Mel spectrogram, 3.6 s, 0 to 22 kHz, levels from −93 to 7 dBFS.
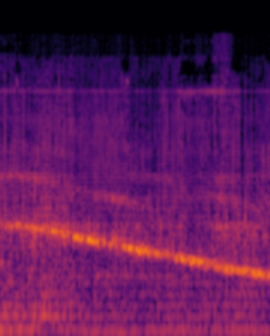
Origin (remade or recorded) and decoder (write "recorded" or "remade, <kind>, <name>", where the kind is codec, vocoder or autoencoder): remade, vocoder, BigVGAN v2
